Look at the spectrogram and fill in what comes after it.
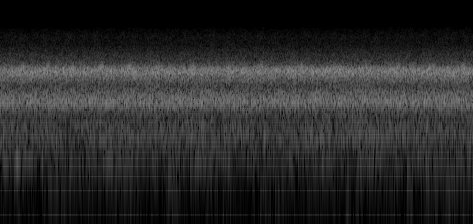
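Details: Countryside night frog chorus, quiet surroundings; many overlapping callers merge into a continuous shimmering drone, strongest in a high band with a second lower band, level and unchanging across the recording.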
